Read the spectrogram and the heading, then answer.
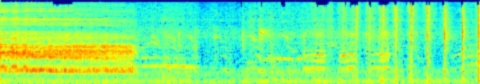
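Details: Kukuak Balenggek rooster, a native chicken of Solok in West Sumatra, holds a steady crow for two seconds. Soft bird chirps and a series of sharp clicks or taps follow.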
